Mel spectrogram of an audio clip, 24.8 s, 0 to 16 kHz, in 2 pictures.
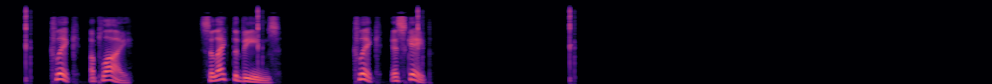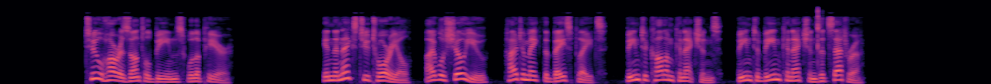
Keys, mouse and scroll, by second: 3.1 click, 5.1 click, 7.0 click, 7.7-8.7 scroll up 1, 10.1 middle click, 11.5 scroll down 1, 12.6 middle click, 13.4 scroll up 1, 22.5 click.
